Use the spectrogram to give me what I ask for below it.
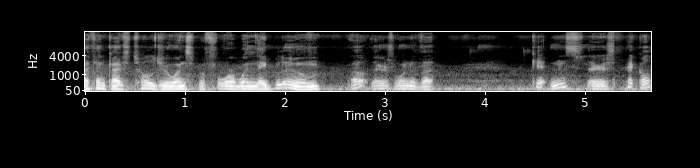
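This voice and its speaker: A somewhat breathy, relaxed voice with a dark, mellow tone, moderate pace and ordinary pitch variation. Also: man. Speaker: home gardener. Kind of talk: casual talk to camera, garden walk-through. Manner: relaxed, conversational.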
